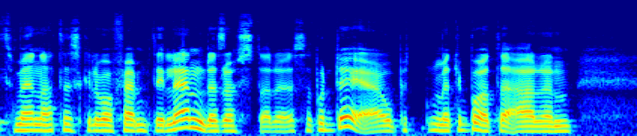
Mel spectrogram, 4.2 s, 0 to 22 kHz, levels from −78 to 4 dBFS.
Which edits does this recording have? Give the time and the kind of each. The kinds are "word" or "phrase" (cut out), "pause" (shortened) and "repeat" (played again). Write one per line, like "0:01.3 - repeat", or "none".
0:01.5 - word
0:02.1 - phrase
0:03.0 - word

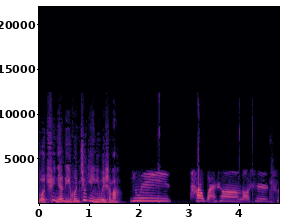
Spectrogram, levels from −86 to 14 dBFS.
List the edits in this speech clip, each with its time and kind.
0:01.7 - pause

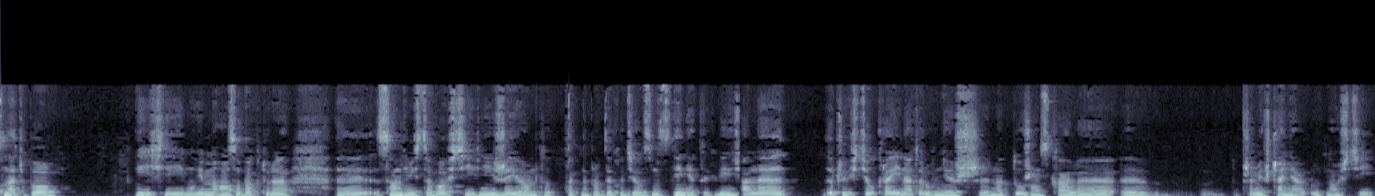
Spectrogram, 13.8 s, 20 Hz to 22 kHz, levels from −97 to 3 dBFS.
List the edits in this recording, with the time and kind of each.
0:04.0 - phrase
0:07.0 - word
0:07.4 - word

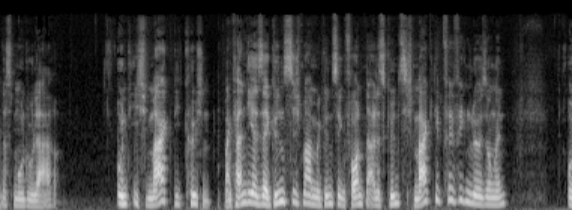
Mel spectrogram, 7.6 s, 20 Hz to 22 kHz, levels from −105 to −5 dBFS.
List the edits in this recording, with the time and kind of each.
0:02.3 - word
0:02.9 - pause
0:05.4 - word

